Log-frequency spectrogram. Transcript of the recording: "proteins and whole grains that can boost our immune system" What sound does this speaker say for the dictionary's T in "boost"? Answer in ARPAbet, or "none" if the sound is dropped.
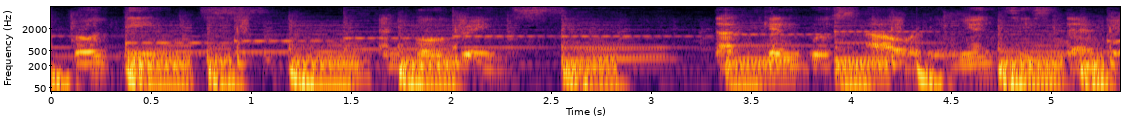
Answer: none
